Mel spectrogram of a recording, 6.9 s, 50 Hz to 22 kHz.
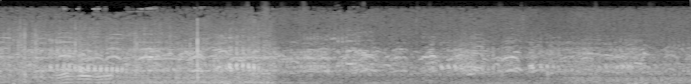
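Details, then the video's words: Snow geese at sunset and sunrise at Bosque del Apache National Wildlife Refuge, 12–13 December 2009: a dense flock chorus of overlapping nasal honks and yelps, calls tumbling over one another continuously, with a few clearer individual honks standing out early on. "Snow Geese Sunset and Sunrise"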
